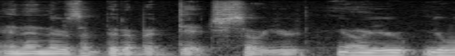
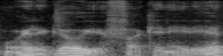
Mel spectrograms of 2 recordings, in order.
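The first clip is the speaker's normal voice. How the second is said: hushed, low-volume stage whisper; 4 dB quieter than usual. Retelling what the team leader said after a loud noise: imitating a half-whisper. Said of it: "kinda whispers in my ear".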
